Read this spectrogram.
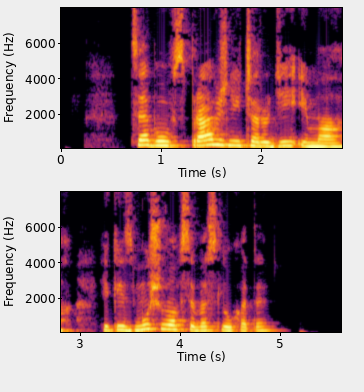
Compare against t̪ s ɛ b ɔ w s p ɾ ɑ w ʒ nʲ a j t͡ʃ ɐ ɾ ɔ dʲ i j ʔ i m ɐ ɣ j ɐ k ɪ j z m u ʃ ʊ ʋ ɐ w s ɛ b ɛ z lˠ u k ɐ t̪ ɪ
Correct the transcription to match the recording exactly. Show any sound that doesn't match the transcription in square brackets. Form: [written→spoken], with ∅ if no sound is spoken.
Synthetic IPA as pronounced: t̪ s ɛ b [ɔ→u] w s p ɾ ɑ w ʒ nʲ [a→i] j t͡ʃ ɐ ɾ ɔ dʲ i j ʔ i m [ɐ→ɑ] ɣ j ɐ k ɪ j z m u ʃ ʊ ʋ ɐ w s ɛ b ɛ [z→s] lˠ u [k→x] ɐ t̪ ɪ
